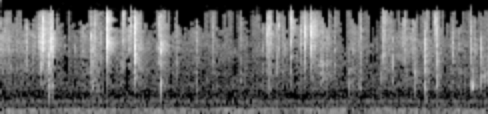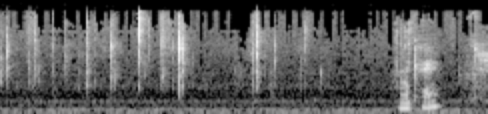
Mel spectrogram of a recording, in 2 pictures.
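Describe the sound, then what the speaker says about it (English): Paper being folded into an origami crane with flapping wings, soft repeated crinkles and creases close by, with a short louder rustle near the end. "We're going to fold the wings back down."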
